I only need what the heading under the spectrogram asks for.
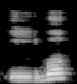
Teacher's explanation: So it's a low tone, high tone, right?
